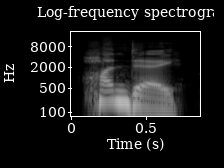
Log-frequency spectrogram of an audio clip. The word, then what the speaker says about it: Hyundai: Hyundai rhymes with Sunday.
